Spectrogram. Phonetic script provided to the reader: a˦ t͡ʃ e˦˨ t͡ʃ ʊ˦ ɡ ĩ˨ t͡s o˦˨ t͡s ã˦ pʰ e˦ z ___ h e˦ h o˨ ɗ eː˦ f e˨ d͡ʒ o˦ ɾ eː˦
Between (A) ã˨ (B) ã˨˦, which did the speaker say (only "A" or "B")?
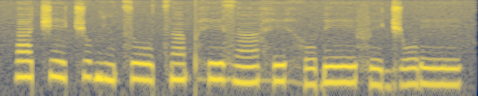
B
